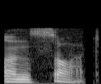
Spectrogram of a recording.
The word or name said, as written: unsought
